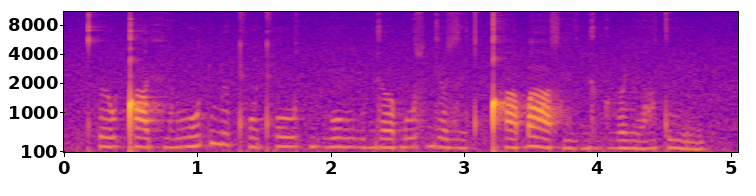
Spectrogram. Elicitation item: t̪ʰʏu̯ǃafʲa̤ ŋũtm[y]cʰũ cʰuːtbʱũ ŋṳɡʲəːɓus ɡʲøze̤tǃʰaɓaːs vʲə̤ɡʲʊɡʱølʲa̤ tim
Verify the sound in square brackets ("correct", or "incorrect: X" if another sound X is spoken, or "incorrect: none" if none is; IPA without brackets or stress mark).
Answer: correct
